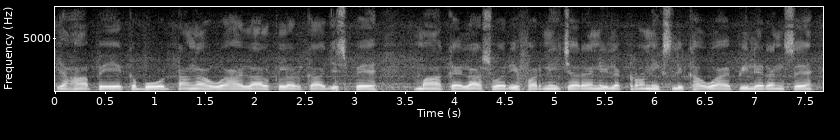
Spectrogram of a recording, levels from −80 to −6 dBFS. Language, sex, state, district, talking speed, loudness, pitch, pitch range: Hindi, male, Jharkhand, Garhwa, 180 wpm, -14 LUFS, 105 Hz, 100-105 Hz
